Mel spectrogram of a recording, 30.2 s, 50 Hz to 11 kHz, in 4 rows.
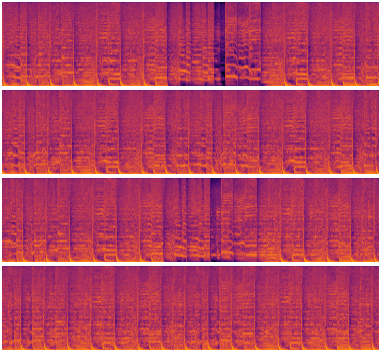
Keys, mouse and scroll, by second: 0.4 click, 3.1 g, 3.1 z, 7.4 click, 9.6-10.0 scroll down 3, 9.9-10.2 scroll up 2, 10.7 shift+click, 11.6-12.6 shift+middle drag, 13.3-17.2 middle drag, 18.4 KP_3, 20.8 click, 21.1-22.9 middle drag, 23.6 Delete, 25.1-26.4 middle drag, 28.3 click, 30.0 alt+shift+click.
